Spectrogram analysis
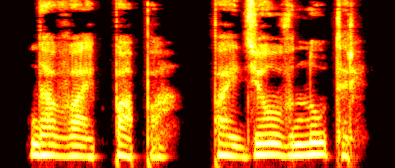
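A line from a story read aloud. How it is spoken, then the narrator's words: Breaking whisper. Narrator (Russian): прошептал, и мой голос надломился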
